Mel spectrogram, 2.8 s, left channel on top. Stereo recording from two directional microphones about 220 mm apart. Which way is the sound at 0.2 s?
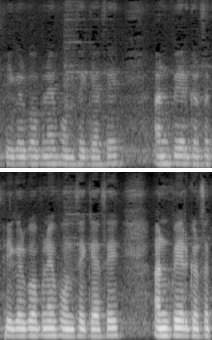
40° right (ahead or behind).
